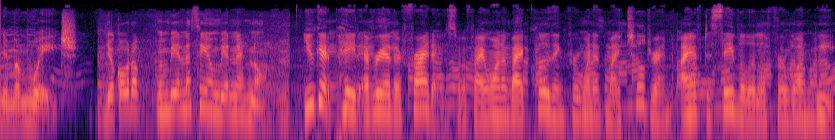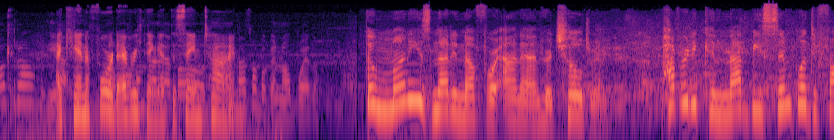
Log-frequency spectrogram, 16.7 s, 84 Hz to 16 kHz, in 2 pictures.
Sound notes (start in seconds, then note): 2.0 speaking in foreign language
